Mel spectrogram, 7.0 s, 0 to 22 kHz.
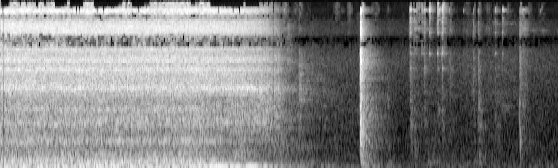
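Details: '64 Ford F100 restomod with a 6.0 L96 LS V8 and Holley Terminator X, started after rewiring to check for oil leaks and the new oil pressure gauge. It catches and settles into a strong, even rumble with no misses or knocks, then shuts off. No leaks, and the gauge read well.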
